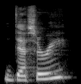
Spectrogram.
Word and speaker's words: Desiree: D-E-S-I-R-E. – How do you say it? – Desiree.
